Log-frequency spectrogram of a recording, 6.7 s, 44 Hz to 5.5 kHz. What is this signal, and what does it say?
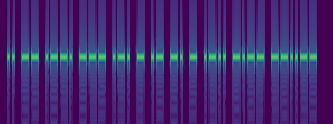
Morse code, heard as a keyed tone, about 25 wpm, 600 Hz. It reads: IMPORTANTLY,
